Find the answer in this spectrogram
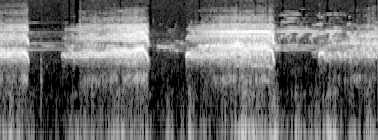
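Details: Falcons at the nest during feeding in Poland's Barycz Valley: long rasping screeches, over a second each, with short breaks between them and a faint low background rumble.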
